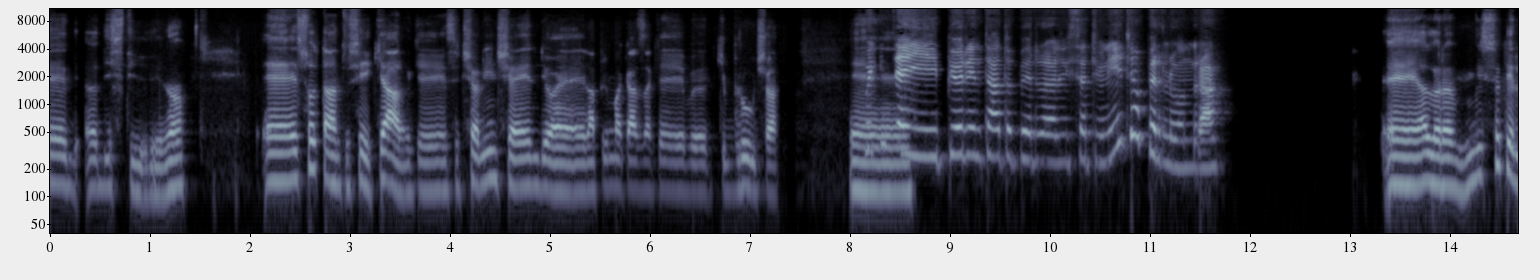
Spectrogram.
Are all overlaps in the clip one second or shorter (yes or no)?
yes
